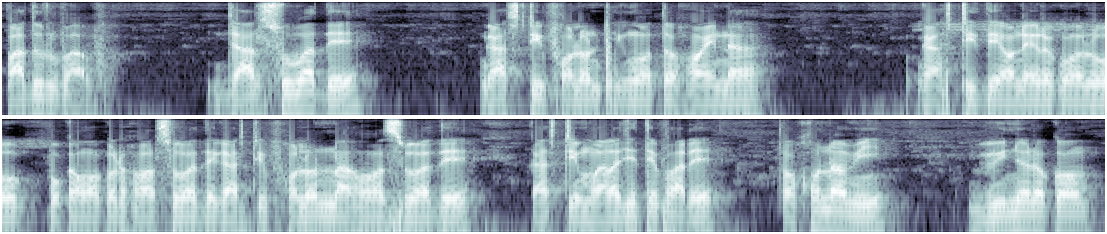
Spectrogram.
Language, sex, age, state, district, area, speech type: Bengali, male, 60+, West Bengal, Paschim Bardhaman, urban, spontaneous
